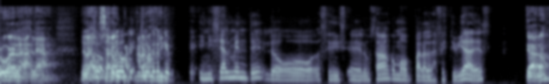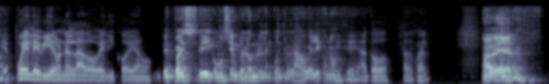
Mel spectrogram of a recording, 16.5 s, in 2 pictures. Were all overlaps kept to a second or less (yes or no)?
no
